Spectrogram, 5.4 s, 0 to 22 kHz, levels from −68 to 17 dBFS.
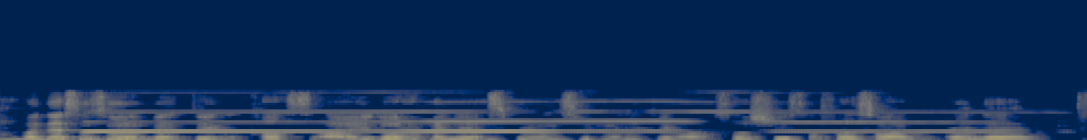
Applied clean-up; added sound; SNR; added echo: classical method Wiener filter.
